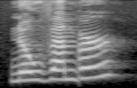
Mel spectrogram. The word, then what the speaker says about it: November: November, three syllables as well. Same ending, bur. Here we start with no. No, as in I said no. Then them, that's the primary stress. November, November.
